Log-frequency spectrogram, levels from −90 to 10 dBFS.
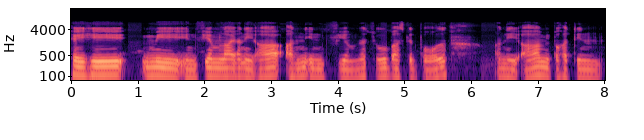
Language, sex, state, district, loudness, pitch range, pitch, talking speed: Mizo, male, Mizoram, Aizawl, -19 LUFS, 90-105 Hz, 95 Hz, 125 wpm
